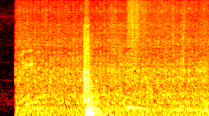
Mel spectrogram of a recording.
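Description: A car running with steady street noise around it, and a single sharp thump just under a second in.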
